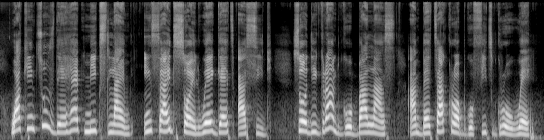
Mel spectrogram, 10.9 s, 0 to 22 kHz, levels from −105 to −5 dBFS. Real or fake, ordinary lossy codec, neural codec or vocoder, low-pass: real; none; none; none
